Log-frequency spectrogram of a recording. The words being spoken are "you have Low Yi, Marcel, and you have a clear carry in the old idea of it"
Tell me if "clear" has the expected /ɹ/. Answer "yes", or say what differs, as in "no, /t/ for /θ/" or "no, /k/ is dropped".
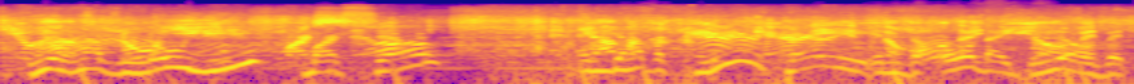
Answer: yes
